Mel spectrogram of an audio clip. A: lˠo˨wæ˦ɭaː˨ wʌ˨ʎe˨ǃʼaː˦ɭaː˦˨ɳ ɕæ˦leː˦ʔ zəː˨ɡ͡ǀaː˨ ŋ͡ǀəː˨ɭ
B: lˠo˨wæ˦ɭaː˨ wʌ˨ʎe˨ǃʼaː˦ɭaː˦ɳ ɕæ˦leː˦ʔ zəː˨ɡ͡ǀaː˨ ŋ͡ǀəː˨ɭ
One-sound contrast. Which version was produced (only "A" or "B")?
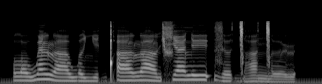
A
